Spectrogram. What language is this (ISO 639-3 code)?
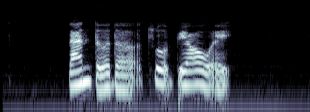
zho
